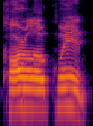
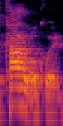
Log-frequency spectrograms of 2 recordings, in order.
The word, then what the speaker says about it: Kyle O'Quinn: for the program and Carl O'Quinn. Awesome run there with his Spartan career. Yeah. Well, first thing is, I'm not, he'll get mad if you say his name is Kyle O'Quinn, not Carl.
